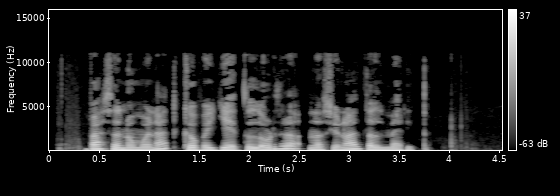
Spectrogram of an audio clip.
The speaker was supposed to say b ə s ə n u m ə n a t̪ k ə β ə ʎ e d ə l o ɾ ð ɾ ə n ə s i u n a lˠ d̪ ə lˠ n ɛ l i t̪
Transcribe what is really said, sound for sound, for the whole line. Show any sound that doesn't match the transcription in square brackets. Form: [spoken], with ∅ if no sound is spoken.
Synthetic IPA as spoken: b [a] s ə n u m ə n a t̪ k ə β ə ʎ e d ə l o ɾ ð ɾ ə n ə s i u n a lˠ d̪ ə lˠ [m] ɛ [ɾ] i t̪

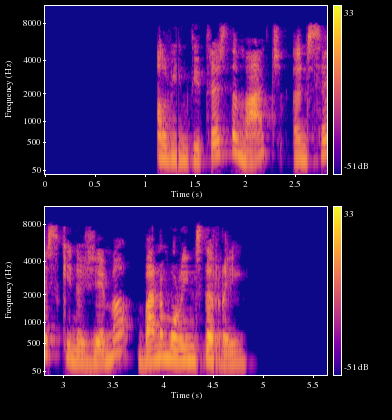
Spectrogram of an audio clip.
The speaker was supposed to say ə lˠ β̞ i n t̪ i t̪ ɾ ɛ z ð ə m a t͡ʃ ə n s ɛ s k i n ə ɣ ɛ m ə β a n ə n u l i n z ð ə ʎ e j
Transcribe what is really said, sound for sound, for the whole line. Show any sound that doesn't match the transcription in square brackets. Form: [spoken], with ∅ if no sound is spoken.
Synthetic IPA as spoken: ə lˠ β̞ i n t̪ i t̪ ɾ ɛ z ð ə m a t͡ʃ ə n s ɛ s k i n ə [ʒ] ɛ m ə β a n ə [m] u l i n z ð ə [r] e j

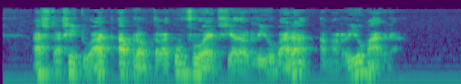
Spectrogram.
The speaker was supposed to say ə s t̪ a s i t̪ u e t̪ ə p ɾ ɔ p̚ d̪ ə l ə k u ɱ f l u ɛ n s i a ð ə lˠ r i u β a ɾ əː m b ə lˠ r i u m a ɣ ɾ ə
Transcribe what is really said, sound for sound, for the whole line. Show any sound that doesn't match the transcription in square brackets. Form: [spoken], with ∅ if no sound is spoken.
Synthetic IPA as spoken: ə s t̪ a s i t̪ u [a] t̪ ə p ɾ ɔ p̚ d̪ ə l ə k u ɱ f l u ɛ n s i [ə] ð ə lˠ r i u β a ɾ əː m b ə lˠ r i u m a ɣ ɾ ə

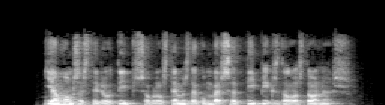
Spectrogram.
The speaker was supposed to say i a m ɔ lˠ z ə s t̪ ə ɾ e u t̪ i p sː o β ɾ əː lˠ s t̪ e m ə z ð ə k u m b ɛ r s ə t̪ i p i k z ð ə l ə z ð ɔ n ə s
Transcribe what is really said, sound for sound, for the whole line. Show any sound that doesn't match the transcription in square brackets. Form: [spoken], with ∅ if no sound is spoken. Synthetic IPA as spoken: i a m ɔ lˠ z ə s t̪ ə ɾ e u t̪ i p sː o β ɾ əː lˠ s t̪ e m ə z ð ə k u m b ɛ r s ə t̪ i p i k z ð ə l ə z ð ɔ n ə s

